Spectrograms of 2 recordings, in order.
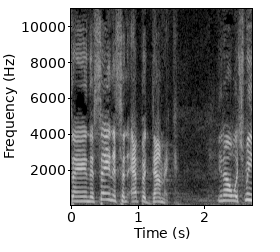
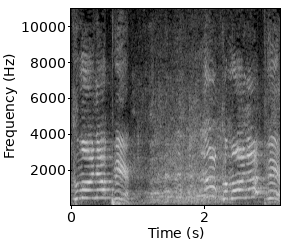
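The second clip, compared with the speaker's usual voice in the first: taunting heckler; 9 semitones higher, slower than usual. Retold or imitated. Drunk fan daring the player, taunting. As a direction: call him into the stands. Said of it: "calling him up".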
